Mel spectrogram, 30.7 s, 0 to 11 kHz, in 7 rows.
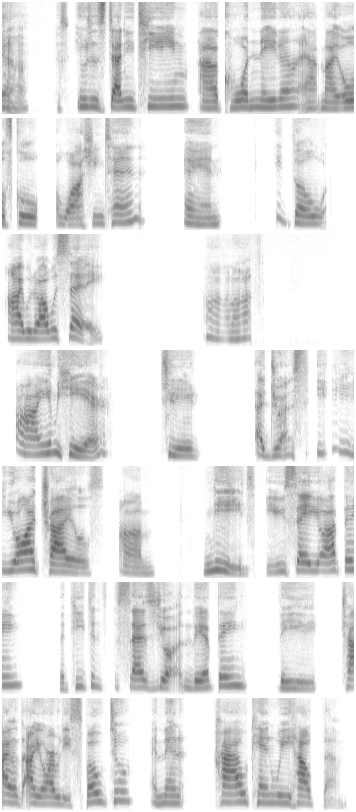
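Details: Female teacher with aphasia after a stroke on January 28, 2010; she could not speak at all for three months and is now 15 years post-stroke; aphasia with hesitations, fillers and word-finding pauses.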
